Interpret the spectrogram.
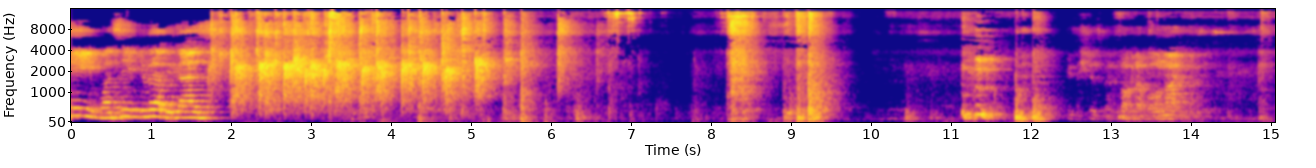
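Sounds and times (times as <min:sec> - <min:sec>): audience applause: 0:01.7 - 0:05.6.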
